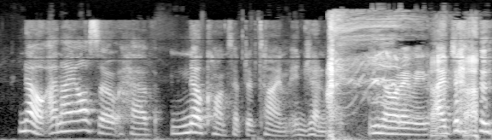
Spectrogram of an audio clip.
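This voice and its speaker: A woman speaks at medium pitch and a moderate pace, her pitch swinging very widely. Noticeable background noise sits behind her. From Australia. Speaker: actress and online video creator. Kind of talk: casual interview chat. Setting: video call.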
